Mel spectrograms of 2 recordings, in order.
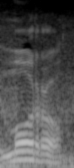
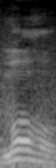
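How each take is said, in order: First: The r is said as a normal r. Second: The r is not said as a normal r. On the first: This is how a Spanish speaker would say it. "In Spanish, it will sound like morro" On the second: This is how locals in Brazil say it. "they don't pronounce them R's like an R supposed to be pronounced"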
